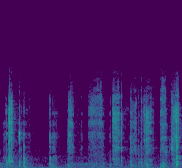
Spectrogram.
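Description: Scissors snipping through paper in a series of quick, crisp cuts close by, an irregular rhythm of short bright strokes with no talking.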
